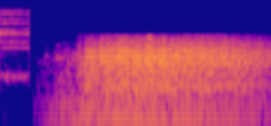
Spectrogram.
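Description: A car's engine and road noise with a low rumble, swelling in over about half a second, then holding loud and steady.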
